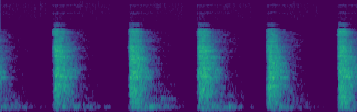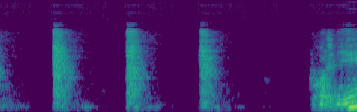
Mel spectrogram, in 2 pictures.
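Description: Eight short, soft, close breaths at an even pace of about one per second during a pranayama breathing exercise, with silence between them; a voice starts speaking at the very end.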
